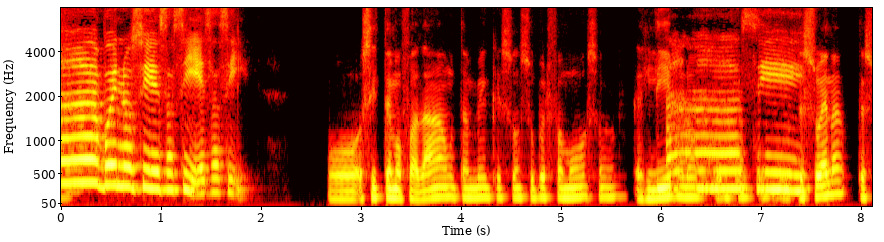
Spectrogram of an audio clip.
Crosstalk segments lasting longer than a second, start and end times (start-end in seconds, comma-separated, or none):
6.0-7.6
